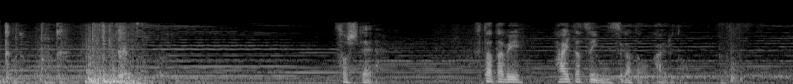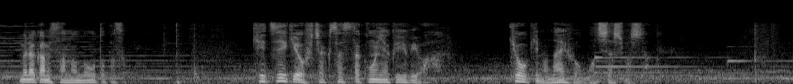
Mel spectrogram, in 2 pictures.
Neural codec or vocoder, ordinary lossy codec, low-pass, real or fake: none; AAC, 48 kbps; 7.2 kHz; real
